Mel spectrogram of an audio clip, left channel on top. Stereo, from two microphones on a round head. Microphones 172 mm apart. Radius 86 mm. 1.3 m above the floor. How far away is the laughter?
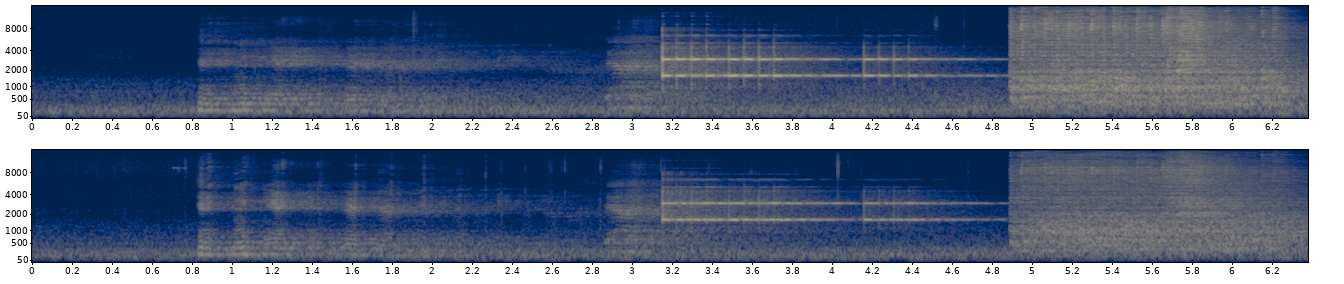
About 1.5 m.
